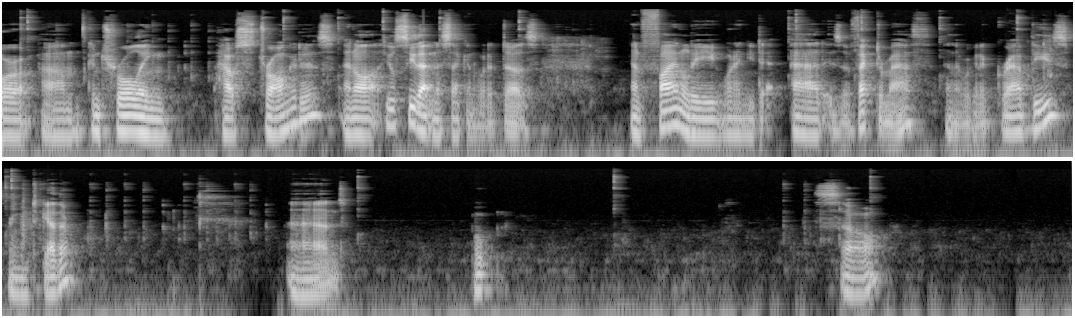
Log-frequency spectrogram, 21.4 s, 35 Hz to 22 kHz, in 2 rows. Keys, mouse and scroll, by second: 0.6 middle click, 1.1 middle click, 1.5 middle click, 1.9 middle click, 2.1 scroll down 1, 2.6 scroll down 2, 2.7 click, 3.4 shift+click, 4.4 click, 5.5 shift+a, 9.5 click, 11.1 ctrl+shift+click, 11.2 middle click, 11.6 middle click, 11.9 middle click, 12.4 scroll up 2, 12.5 middle click, 12.8 scroll down 1, 13.0 middle click, 13.4-13.8 scroll up 1, 14.2 click, 18.5 middle click, 19.4 shift+click.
